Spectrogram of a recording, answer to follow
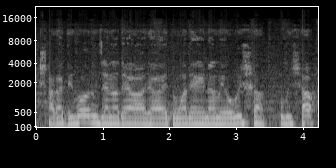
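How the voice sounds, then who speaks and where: A man recites poetry solemnly at a very slow pace, in a fairly high voice. His delivery is measured and declamatory, with deliberate pauses and faint music behind him. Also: little pitch movement, dark tone, low-quality recording. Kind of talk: solemn dramatic recitation of a protest poem. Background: background music.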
